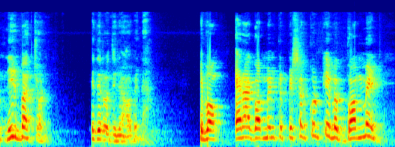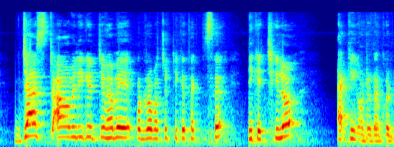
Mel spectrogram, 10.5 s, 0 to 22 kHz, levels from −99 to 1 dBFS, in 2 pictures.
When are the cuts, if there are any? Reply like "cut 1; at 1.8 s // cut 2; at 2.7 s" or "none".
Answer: none

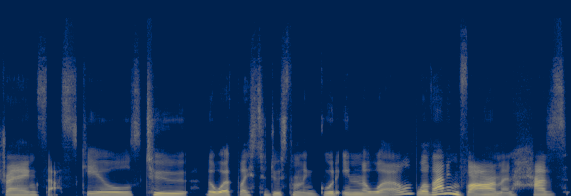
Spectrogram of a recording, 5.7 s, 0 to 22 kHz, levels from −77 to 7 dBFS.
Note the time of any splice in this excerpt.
cut 1; at 1.4 s // cut 2; at 4.1 s

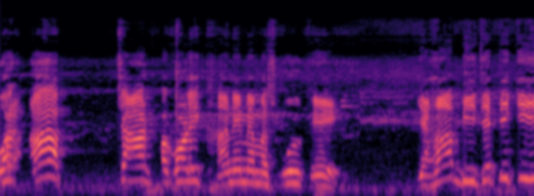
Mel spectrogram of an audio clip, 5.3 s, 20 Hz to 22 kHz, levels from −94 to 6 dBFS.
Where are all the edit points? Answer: cut 1; at 3.5 s

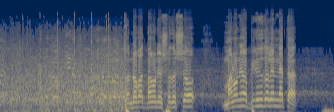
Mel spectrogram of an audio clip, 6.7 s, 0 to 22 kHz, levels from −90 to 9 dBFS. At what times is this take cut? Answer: none

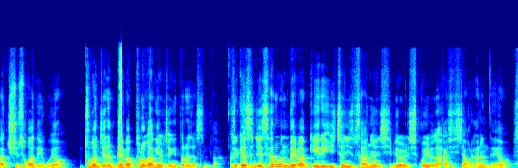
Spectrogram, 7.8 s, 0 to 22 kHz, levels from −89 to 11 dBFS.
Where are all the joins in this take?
cut 1; at 6.6 s

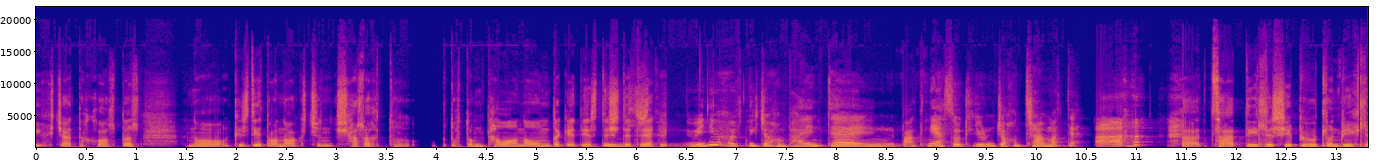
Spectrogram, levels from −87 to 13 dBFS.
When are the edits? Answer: cut 1; at 6.3 s // cut 2; at 11.5 s

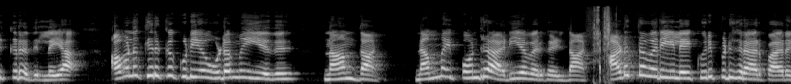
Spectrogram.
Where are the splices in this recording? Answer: cut 1; at 6.0 s

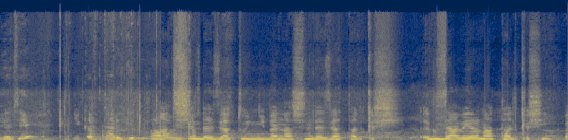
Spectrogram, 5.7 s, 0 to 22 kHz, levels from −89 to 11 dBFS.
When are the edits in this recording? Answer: cut 1; at 1.8 s

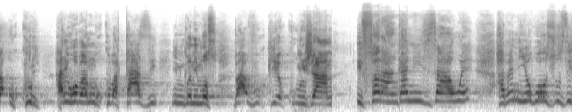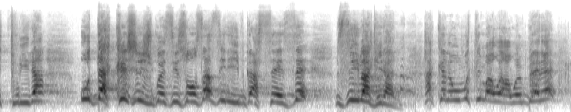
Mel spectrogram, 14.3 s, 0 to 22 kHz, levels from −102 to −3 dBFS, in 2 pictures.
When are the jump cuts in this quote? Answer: cut 1; at 4.1 s // cut 2; at 12.3 s

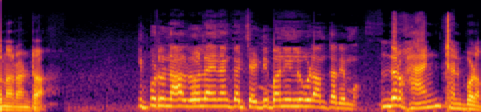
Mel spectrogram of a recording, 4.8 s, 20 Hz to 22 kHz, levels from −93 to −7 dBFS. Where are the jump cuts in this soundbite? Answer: cut 1; at 3.8 s

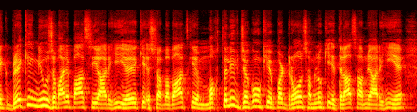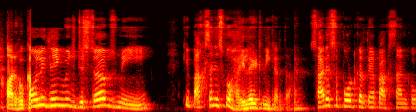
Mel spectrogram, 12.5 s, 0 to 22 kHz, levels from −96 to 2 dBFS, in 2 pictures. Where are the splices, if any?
cut 1; at 6.7 s

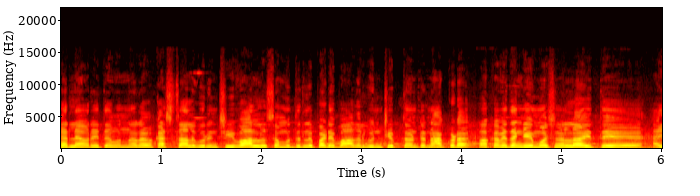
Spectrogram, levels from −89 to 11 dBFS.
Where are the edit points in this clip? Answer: cut 1; at 0.9 s // cut 2; at 4.1 s

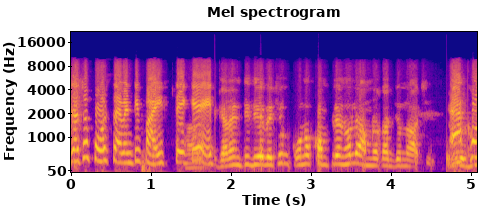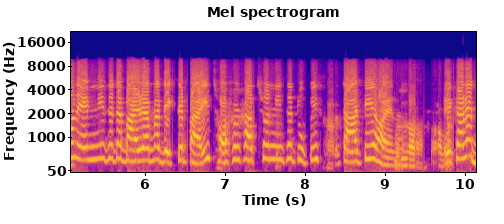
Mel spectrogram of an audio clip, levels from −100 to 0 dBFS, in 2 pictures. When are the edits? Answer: cut 1; at 1.8 s // cut 2; at 4.6 s

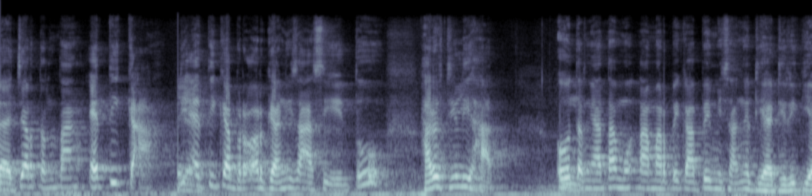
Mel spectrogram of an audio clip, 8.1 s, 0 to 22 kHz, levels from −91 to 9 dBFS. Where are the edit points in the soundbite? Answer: cut 1; at 1.8 s

